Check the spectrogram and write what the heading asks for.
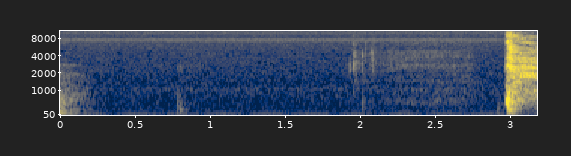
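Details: Sudden dry summer cough; a single sharp, harsh cough bursts out near the end after near silence.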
